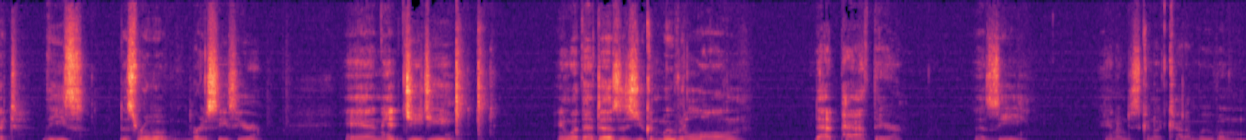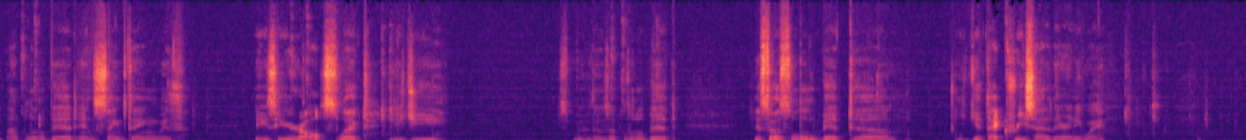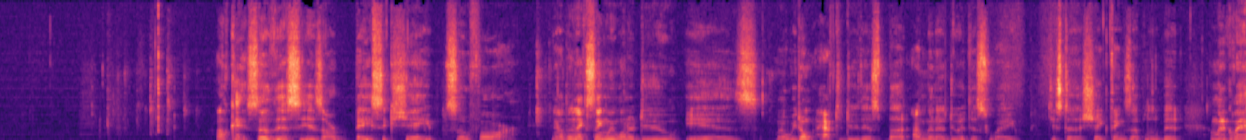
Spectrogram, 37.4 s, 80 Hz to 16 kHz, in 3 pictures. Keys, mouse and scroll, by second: 0.4-2.4 drag, 4.4 g, 4.5 g, 15.2-17.3 drag, 16.2 g, 23.6 KP_1, 23.7 KP_1, 25.9 a, 26.4 Tab, 30.1 KP_3, 30.3 KP_1.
